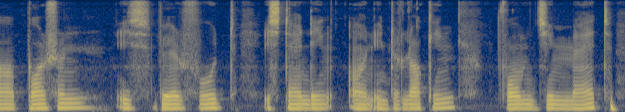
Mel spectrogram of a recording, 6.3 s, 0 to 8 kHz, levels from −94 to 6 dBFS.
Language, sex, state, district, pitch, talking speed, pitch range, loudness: English, male, Sikkim, Gangtok, 110 Hz, 95 wpm, 110-120 Hz, -18 LUFS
